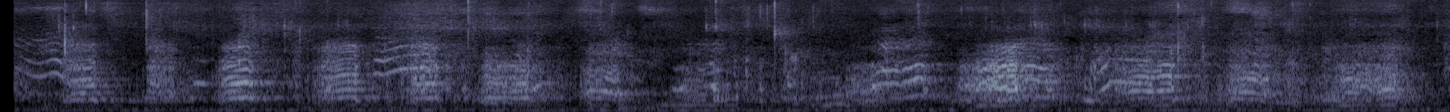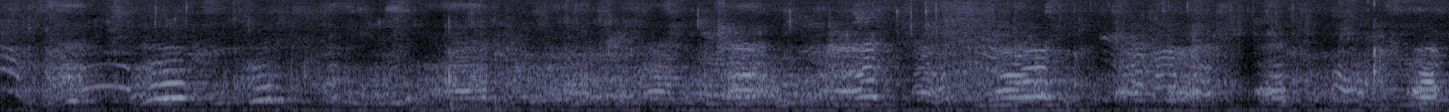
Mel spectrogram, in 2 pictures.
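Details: Newborn Border Collie puppy squeaking at birth, filmed live during the whelping: thin, wavering high whines rise and fall in quick overlapping bursts throughout, with music playing underneath.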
